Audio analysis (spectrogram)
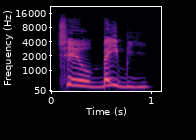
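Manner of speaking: ordinary delivery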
